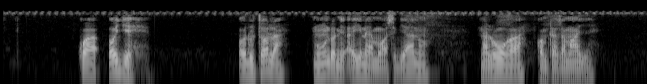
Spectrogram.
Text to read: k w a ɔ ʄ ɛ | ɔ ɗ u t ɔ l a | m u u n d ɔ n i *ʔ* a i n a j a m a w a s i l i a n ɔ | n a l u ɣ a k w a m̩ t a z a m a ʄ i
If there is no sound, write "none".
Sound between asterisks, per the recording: ʔ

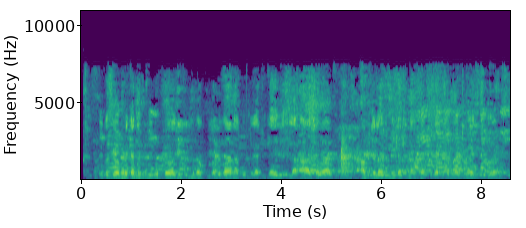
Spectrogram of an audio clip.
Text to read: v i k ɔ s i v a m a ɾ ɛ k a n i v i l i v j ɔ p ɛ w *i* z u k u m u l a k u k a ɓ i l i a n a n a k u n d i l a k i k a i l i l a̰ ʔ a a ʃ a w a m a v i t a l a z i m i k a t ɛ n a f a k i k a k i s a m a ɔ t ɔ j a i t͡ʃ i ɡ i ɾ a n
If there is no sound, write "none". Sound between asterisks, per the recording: a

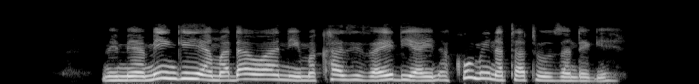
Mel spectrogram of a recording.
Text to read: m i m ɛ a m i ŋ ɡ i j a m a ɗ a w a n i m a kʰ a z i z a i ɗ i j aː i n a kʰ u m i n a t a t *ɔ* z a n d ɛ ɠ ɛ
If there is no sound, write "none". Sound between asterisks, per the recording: u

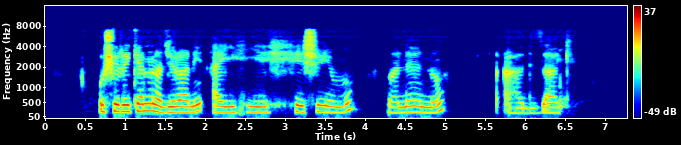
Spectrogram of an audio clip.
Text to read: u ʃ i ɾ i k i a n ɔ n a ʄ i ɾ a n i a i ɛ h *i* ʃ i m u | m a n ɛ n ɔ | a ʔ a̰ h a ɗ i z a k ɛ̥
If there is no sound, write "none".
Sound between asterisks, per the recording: ɛ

